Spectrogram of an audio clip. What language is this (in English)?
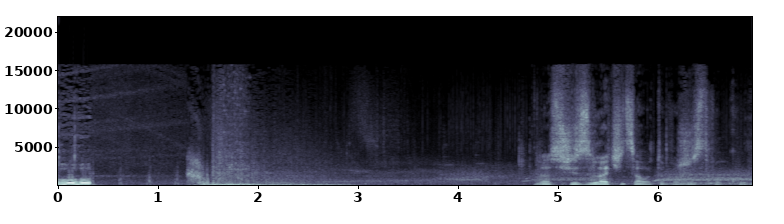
Polish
